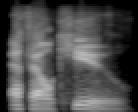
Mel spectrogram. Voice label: "FLQ", American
